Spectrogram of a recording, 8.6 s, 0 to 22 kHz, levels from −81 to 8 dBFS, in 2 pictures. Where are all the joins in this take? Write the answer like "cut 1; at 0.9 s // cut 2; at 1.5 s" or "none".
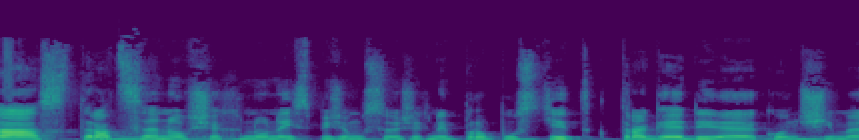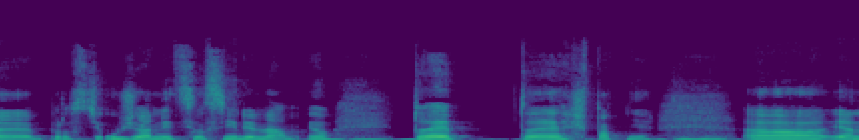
none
